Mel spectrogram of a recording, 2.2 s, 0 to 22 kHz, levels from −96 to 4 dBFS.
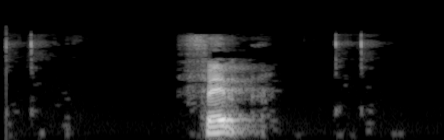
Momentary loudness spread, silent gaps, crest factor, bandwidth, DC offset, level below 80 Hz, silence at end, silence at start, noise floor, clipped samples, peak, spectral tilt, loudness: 25 LU; none; 24 dB; 9.4 kHz; under 0.1%; -70 dBFS; 1 s; 0.95 s; -82 dBFS; under 0.1%; -2 dBFS; -4 dB/octave; -18 LUFS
